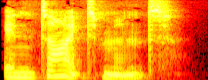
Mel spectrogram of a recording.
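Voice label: "indictment", British English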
